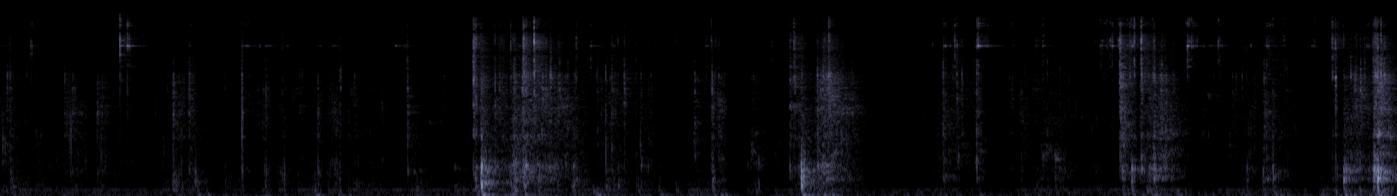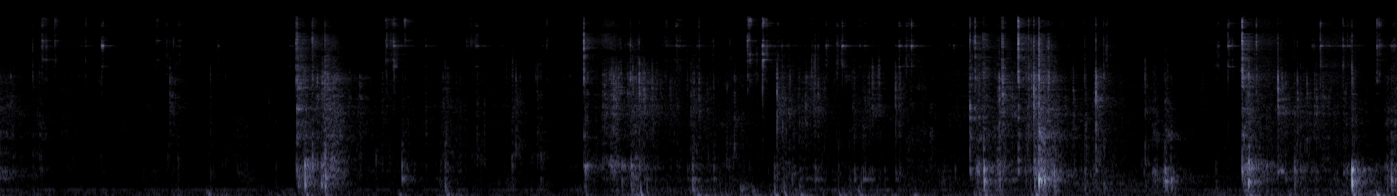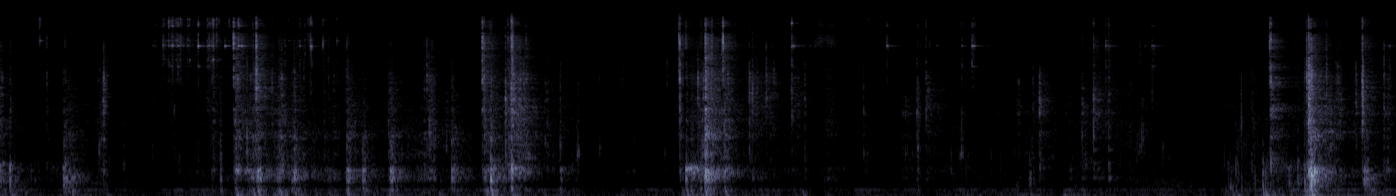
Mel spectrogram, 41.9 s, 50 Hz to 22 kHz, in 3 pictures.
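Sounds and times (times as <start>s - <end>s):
kibble rattling inside: 0.0s - 33.8s.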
